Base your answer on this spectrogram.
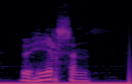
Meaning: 1. to control, to master 2. to have mastery over, to know (how to)
- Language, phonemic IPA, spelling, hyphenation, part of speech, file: Dutch, /bəˈɦeːrsə(n)/, beheersen, be‧heer‧sen, verb, Nl-beheersen.ogg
